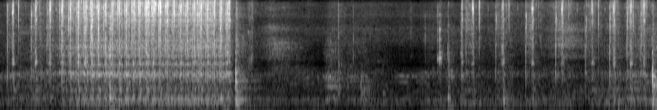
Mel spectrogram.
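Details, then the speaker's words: Sewing machine after fixing a jerking, knocking bartack lever: quick, even needle clatter then single stitches with no knock or vibration; sewing normally. "проверяем нету никаких порон посторонних шумов ничего не вибрирует ничего не стучит машинка шьёт хорошо"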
